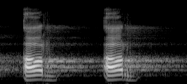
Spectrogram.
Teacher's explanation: والراء يدانيه لظهر، أدخل يعني داخل، يعني أدخل منه، أدخل من النون قليلا في طرف اللسان. إذن الراء يخرج من طرف اللسان يداني مخرج النون، ولكنه أدخل إلى ظهر اللسان قليلا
